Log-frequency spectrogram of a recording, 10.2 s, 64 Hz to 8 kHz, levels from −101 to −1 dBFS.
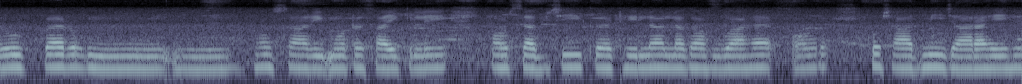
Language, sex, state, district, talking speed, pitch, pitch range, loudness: Hindi, female, Bihar, Madhepura, 125 wpm, 165 Hz, 160-170 Hz, -40 LUFS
